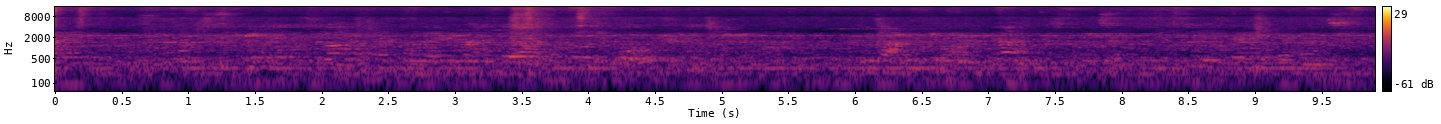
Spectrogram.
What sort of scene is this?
subway station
